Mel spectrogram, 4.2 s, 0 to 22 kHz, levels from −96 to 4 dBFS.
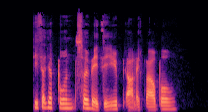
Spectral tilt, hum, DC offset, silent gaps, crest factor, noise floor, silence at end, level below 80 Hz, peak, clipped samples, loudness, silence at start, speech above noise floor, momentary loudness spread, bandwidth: -5.5 dB/octave; none; under 0.1%; none; 18 dB; -80 dBFS; 0.65 s; -64 dBFS; -2 dBFS; under 0.1%; -20 LUFS; 0.7 s; 61 dB; 5 LU; 14 kHz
